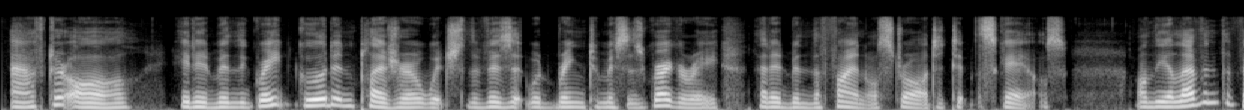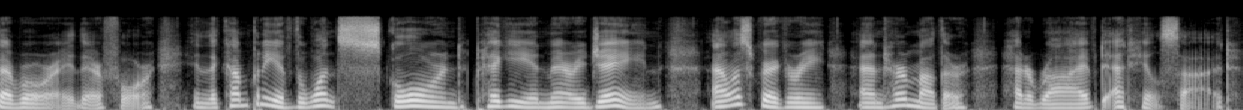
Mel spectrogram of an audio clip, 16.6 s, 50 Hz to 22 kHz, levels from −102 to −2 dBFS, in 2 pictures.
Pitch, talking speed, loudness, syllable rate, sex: 170 Hz, 195 wpm, -20 LUFS, 5.7 syllables/s, female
